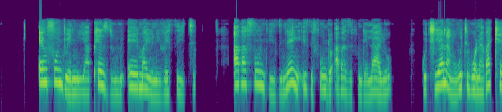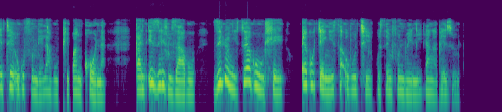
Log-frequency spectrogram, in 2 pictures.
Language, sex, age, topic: North Ndebele, female, 25-35, education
